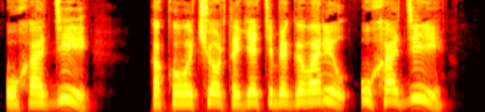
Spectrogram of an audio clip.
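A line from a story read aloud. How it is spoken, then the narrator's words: Shouting from far below. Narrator (Russian): Александр, будучи в 50 футах под ними, закричал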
